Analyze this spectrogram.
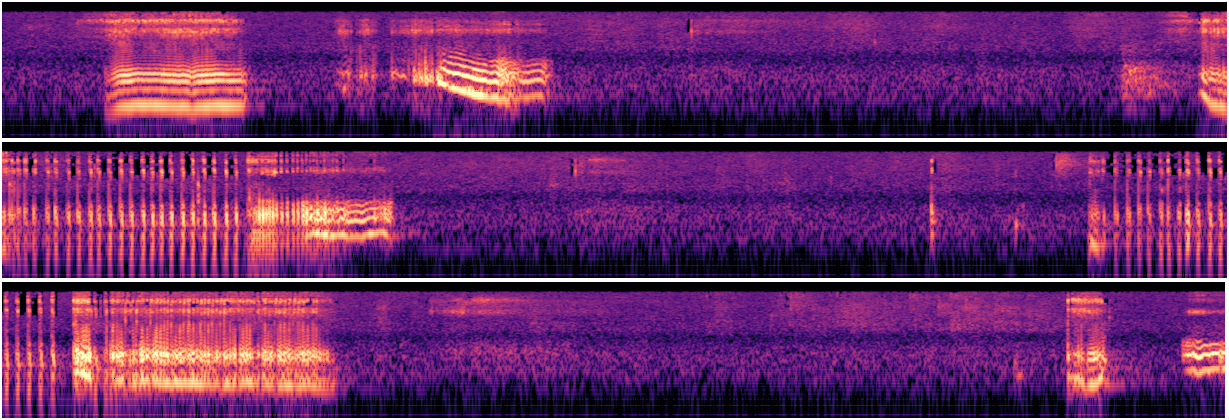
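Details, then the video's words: Sleeping six-month-old bulldog named Spock snoring: rough, rattling snore bursts near the middle and later, with brief higher whiny voiced sounds at the start and quiet pauses between breaths. "Bulldog Roncando"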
